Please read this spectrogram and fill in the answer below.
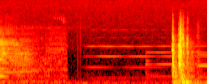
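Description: A baby's crying dies away at the start. Soft held notes of film music then come in, and a single heavy thump with a short ring lands near the end.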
